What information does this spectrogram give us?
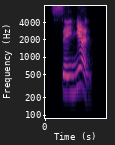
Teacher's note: La sílaba tónica recae sobre la última posición. Nuevamente, estamos hablando de una palabra aguda.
